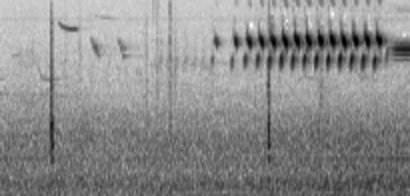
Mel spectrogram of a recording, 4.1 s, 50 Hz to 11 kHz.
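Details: Yellowhammer singing in the morning on 9 May 2021: after a faint note and soft clicks, a fast series of about a dozen high, even chirps speeds into a drawn-out thin final note, cut off at the end.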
